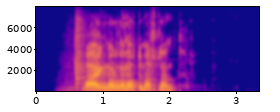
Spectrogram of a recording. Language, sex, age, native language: Icelandic, male, 30-39, Icelandic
